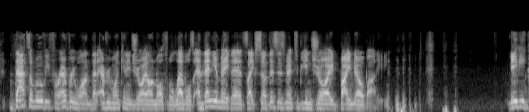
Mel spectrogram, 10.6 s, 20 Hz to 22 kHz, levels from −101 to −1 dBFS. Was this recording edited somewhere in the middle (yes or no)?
yes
